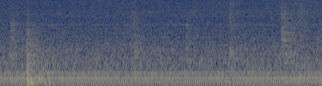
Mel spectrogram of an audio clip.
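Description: Steady electrical hum made of several low steady tones, with one short knock about a third of a second in.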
